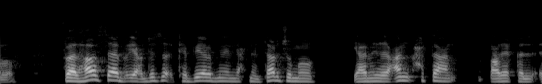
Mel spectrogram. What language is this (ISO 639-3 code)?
ara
